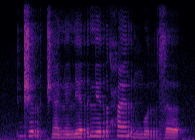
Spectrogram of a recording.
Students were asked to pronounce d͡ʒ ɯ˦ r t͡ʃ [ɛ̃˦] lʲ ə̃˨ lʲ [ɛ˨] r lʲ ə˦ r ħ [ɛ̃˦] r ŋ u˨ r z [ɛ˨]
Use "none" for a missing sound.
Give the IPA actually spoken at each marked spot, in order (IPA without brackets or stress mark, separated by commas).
ɛ̃˨, ɛ˨, ɛ̃˦, ə˨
